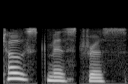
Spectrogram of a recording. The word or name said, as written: toastmistress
